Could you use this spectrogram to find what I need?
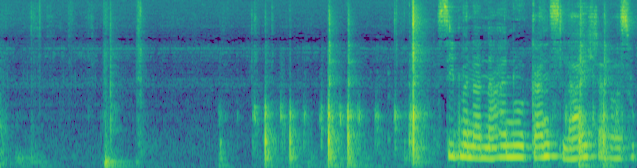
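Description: A plastic stamp block taps and clicks against paper.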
